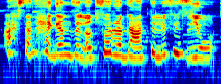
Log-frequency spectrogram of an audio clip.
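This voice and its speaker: A woman's voice: very high voice, racing, a bit bright, faint music behind. A woman voicing a frightened young girl who sees a ghost, with an Egyptian accent, pleading and screaming. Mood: frightened whisper. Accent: Egyptian Arabic. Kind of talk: Roblox story voice acting.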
